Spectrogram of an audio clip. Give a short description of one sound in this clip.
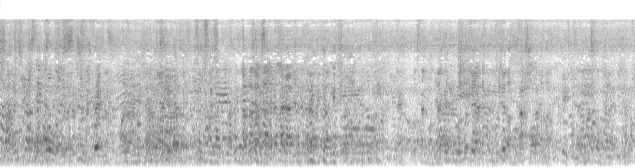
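A crowd of men and women chatter and talk loudly all around, close by.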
